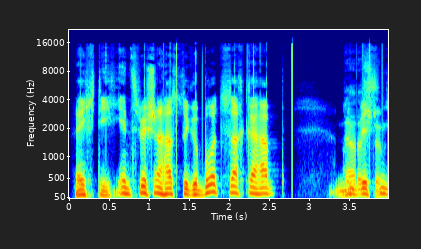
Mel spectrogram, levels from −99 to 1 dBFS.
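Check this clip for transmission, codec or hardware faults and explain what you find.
There's one fault here, word clock ticks. From 0.15 to 3.92 s there's a sharp tick roughly every 70 ms, around fifty in all. An unlocked receiver clock a few hundred ppm off slips one sample each time.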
